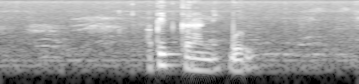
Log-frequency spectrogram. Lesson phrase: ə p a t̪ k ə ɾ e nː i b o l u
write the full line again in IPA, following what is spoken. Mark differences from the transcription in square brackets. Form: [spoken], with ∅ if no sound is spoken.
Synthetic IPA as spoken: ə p [i] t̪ k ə ɾ [a] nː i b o [ɾ] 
